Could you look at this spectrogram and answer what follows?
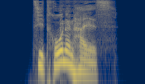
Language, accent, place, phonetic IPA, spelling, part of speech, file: German, Germany, Berlin, [t͡siˈtʁoːnənˌhaɪ̯s], Zitronenhais, noun, De-Zitronenhais.ogg
- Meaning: genitive singular of Zitronenhai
